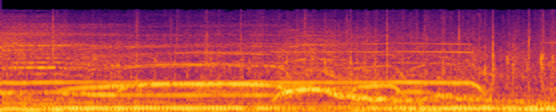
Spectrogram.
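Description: Live rock band playing loud, with an electric guitar holding long notes that bend up and down over a sustained low chord, and some crowd cheering.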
